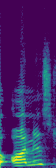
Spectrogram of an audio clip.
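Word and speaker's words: honest: आगे हम क्या लगाएंगे ऑनेस्ट वर्कर तो ऑनेस्ट में स्पेलिंग जरूर इसकी है मगर इसका जो साउंड होता है वावेल का साउंड आता है ऑनेस्ट और का साउंड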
